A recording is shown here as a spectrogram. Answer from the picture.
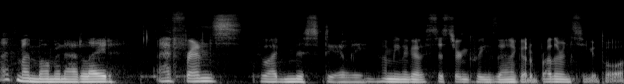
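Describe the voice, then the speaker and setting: Someone with an Australian accent speaks at a very fast pace with fairly even intonation. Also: man, medium pitch for a man. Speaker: vlogger. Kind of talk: casual vlog monologue. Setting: outdoors, walking at night. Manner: quiet; rambling with many fillers. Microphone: poor recording quality.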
